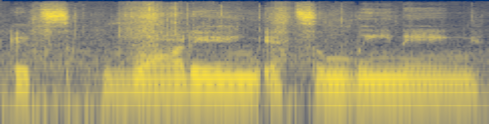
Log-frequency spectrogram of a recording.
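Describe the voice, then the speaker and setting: A woman, probably in her thirties, gives a casual, chatty ASMR tour in soft whispers and hushed talk outdoors. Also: lowish voice, monotone, slow pace. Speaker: ASMR vlogger. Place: outdoors in a residential backyard. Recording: faint wind and outdoor noise.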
